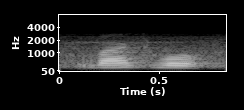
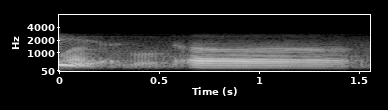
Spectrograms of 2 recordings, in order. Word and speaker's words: Waswo: Waswo. It's pretty... Waswo. How do you say? Tongue twister? Waswo.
